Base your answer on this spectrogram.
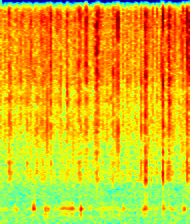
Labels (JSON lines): {"label": "ambient", "recorder": "HydroMoth"}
